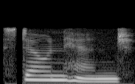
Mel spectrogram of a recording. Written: Stonehenge

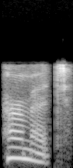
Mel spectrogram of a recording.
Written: hermit

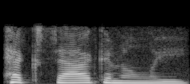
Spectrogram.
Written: hexagonally

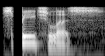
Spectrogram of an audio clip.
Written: speechless

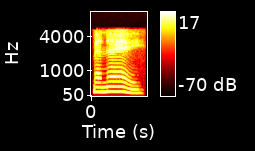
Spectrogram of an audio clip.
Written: Manet

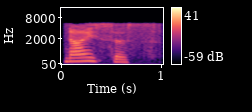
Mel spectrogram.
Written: nisus

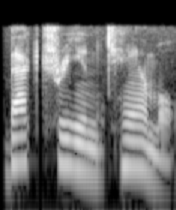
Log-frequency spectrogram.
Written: Bactrian camel

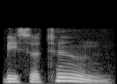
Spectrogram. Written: Bisutun

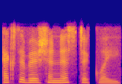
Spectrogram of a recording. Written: exhibitionistically

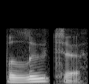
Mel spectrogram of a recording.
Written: valuta

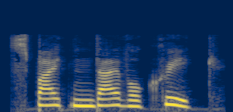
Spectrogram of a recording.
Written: spuytenduyvilcreek

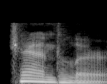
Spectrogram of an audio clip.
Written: chandleresque

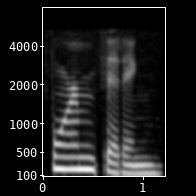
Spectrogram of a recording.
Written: formfitting

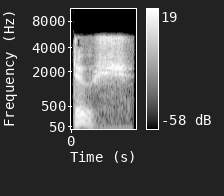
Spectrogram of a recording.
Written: douche

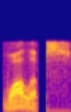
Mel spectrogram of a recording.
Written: Wallops Island

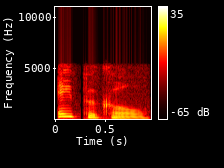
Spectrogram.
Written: apical

